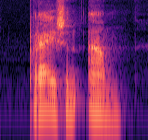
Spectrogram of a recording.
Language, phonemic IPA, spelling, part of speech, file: Dutch, /ˈprɛizə(n) ˈan/, prijzen aan, verb, Nl-prijzen aan.ogg
- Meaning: inflection of aanprijzen: 1. plural present indicative 2. plural present subjunctive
